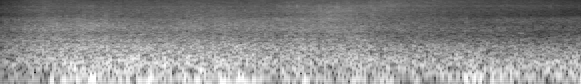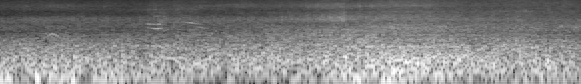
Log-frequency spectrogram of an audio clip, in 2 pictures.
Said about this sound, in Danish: Vi har en eller anden fornemmelse af, at vi godt ved, hvordan den her baggrundslyd fra havet udvikler sig. Den har en rytme i sig, det vil sige, lige pludselig så kommer der ikke en eller anden uventet lyd fra havet.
